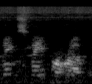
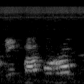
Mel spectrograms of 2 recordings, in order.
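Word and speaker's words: Vicks VapoRub: It took me 12 years, 12 years after I moved here to realize that is actually pronounced fixed vapor rub. Do you have any idea how many CDs I went to asking for big papur?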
